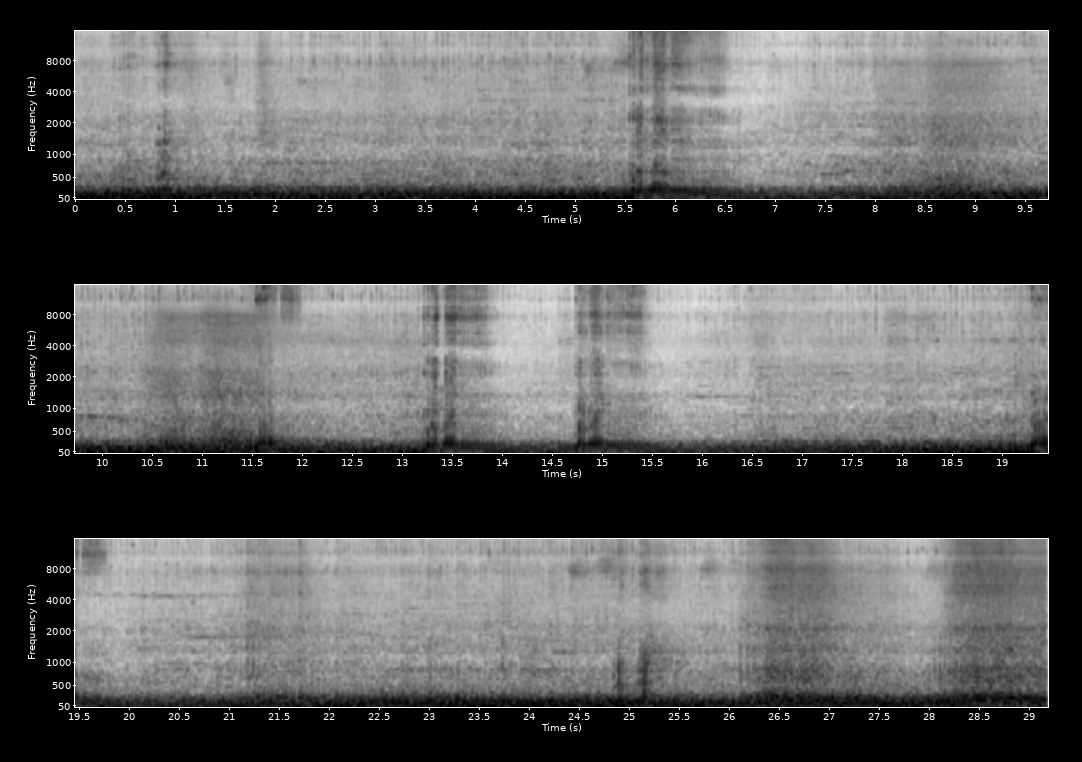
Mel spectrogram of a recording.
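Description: Harley-Davidson V-twin motorcycle engines running in a large hall, a steady low rumble with several brief louder revs.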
